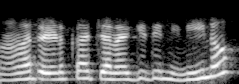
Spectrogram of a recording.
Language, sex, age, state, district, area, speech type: Kannada, female, 30-45, Karnataka, Bangalore Urban, urban, conversation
